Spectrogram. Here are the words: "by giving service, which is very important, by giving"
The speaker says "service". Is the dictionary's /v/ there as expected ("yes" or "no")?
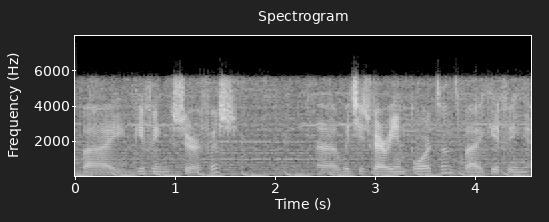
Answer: no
